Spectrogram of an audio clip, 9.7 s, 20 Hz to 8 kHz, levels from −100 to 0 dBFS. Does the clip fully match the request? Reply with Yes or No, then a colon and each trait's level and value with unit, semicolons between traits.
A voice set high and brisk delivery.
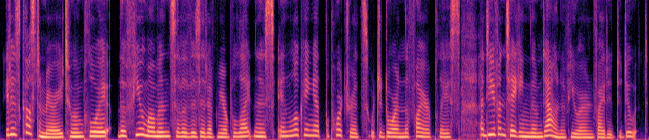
Yes: high, 240 Hz; fast, 215 wpm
